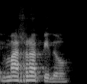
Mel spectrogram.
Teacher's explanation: you've missed almost completely the S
